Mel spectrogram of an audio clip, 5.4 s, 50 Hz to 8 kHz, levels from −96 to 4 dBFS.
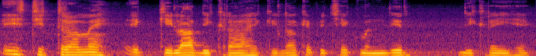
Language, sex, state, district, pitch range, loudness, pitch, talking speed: Hindi, male, Gujarat, Valsad, 115-130 Hz, -17 LUFS, 125 Hz, 180 wpm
